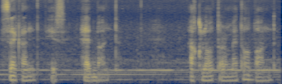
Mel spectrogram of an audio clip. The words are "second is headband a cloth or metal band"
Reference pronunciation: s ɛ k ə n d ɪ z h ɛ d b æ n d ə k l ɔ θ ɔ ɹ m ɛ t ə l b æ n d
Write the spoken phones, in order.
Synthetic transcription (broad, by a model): s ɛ k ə n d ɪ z h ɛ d b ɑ n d ə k l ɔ t ɔ ɹ m ɛ t ə l b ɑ n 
